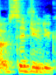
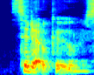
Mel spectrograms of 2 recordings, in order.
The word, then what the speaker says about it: Sudoku: No, Sudoku. – Sudoku, yeah.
